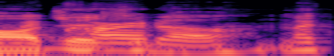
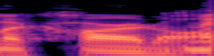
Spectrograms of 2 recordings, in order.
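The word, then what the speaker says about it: McArdle: Is that how you pronounce her name? – Megan McCardle. – Yeah, Megan McCardle.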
